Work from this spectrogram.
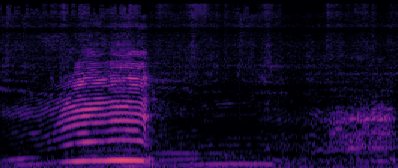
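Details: Cows let outside for the first time, one of them loudly mooing: a single strong, rich-toned moo lasting under a second, then a softer lower moo trailing off, with faint herd noise behind.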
